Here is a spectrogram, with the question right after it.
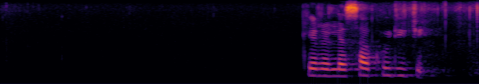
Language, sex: Northern Sotho, female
